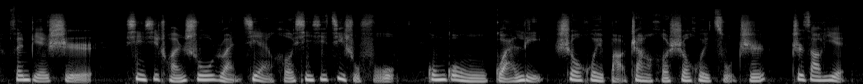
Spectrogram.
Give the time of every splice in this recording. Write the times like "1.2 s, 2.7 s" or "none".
none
